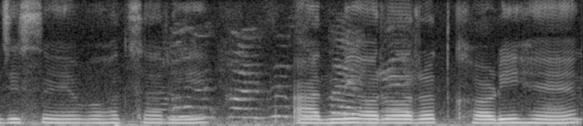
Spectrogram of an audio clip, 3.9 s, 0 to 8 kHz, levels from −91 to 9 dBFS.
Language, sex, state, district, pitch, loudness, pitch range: Hindi, female, Uttar Pradesh, Muzaffarnagar, 230 Hz, -15 LUFS, 225-235 Hz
